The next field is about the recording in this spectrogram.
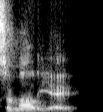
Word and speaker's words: sommelier: So it's actually pronounced sommelier, but you sommelier. Can, I've heard people, sommelier, okay. But I've heard people pronounce it sommelier. So okay. Either one is perfectly fine.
